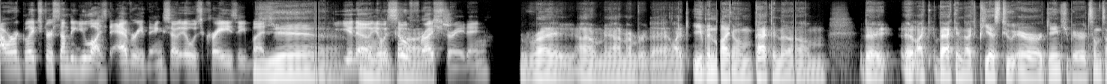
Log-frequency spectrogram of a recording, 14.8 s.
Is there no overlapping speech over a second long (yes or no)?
no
